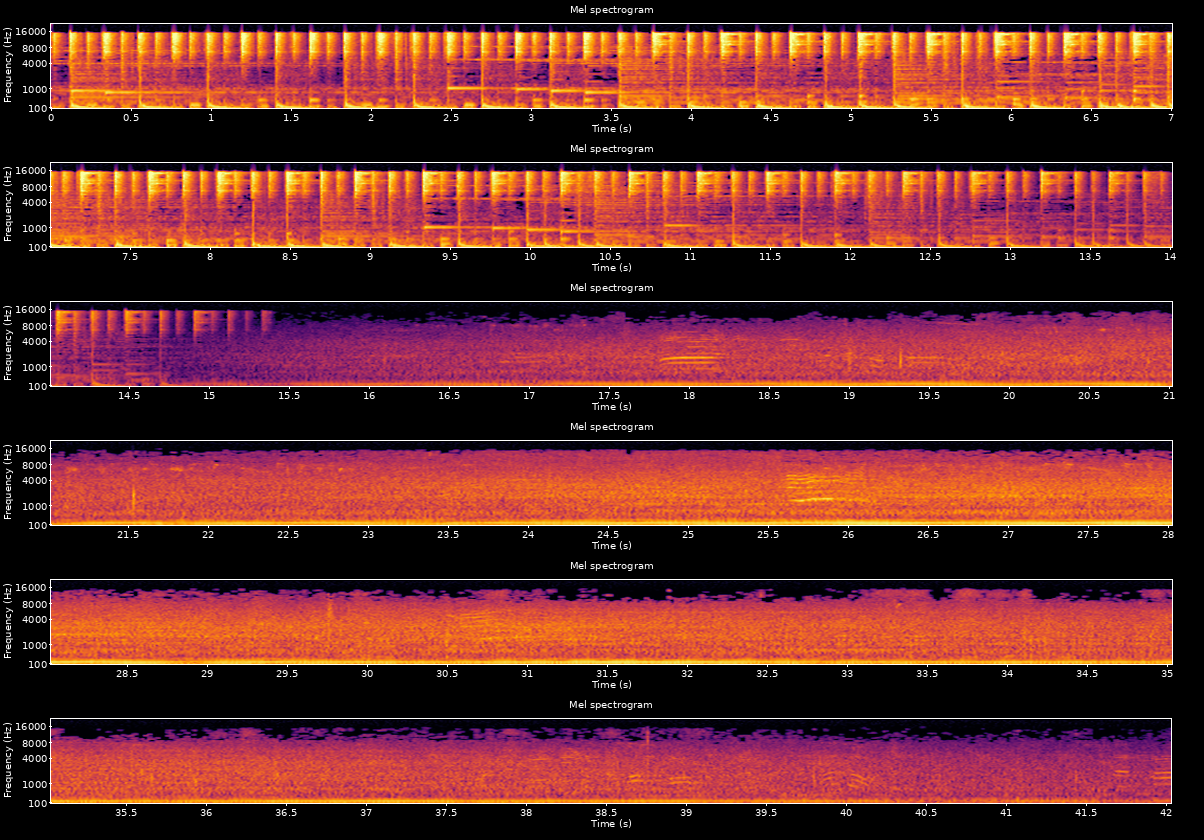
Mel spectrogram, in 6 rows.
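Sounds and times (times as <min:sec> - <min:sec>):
low engine-like hum: 0:00.0 - 0:42.0.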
